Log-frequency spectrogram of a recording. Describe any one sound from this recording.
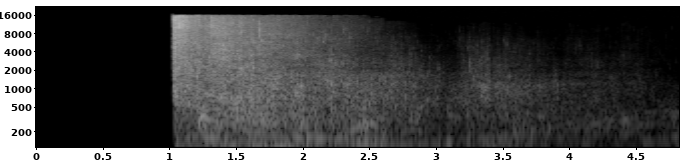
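Air bubbles rush loudly upward in a sudden burst.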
